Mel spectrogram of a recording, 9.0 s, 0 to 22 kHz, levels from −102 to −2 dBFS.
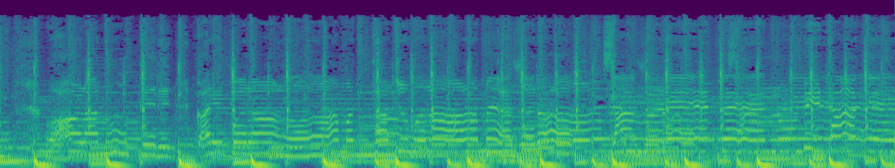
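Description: Doubled audio track from 3.75 s to the end: a full-band copy about 5 dB quieter trails roughly a second and a half behind, likely from a second, slower capture path.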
